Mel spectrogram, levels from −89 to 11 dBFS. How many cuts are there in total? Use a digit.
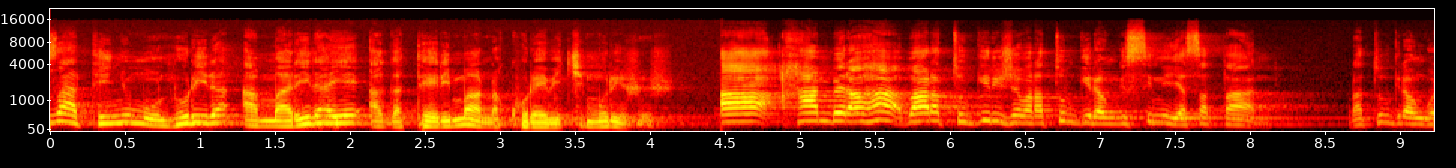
1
